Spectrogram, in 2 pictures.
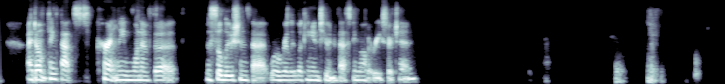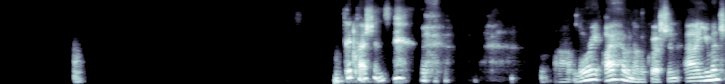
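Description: A woman speaks calmly through an online call microphone, with pauses.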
